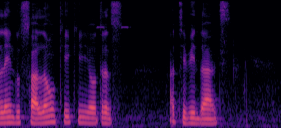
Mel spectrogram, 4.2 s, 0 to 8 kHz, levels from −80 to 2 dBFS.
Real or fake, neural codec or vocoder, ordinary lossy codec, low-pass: real; none; none; none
